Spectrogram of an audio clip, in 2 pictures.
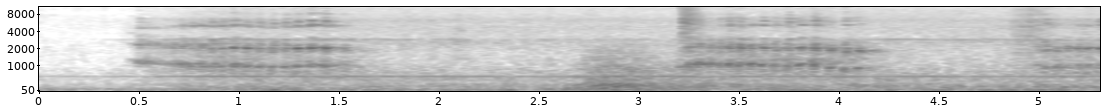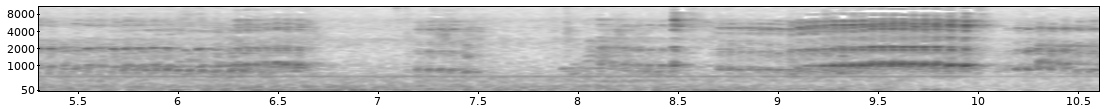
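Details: Family of rescue raccoons in 2020, a mother with three kits, staying close together while fireworks explode nearby: short bursts of harmonic chattering repeat irregularly, building to a louder trilling note near the end, over a constant low hum.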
